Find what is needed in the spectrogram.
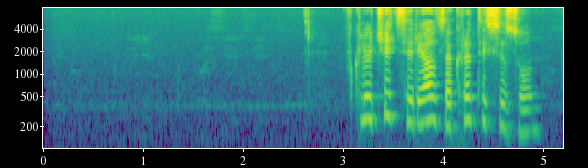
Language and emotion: Russian, neutral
